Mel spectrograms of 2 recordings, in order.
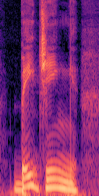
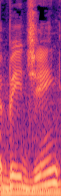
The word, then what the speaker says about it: Beijing: Parce que Beijing, en soi, c'est une manière très occidentale de prononcer les pictogrammes associés à ce qui signifie en chinois « capitale du Nord ».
